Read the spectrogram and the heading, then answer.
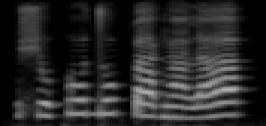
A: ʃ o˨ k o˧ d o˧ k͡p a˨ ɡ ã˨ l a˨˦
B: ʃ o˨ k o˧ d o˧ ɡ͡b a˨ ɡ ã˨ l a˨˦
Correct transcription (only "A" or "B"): A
